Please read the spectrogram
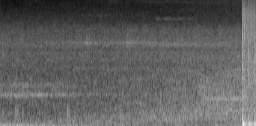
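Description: Quiet breakdown in a deathstep electronic track: a beatless, rumbling noise texture that fades down over the first two seconds, then swells slightly toward the end.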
